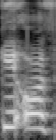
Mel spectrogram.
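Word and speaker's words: chaos: मतलब अवस्था क्या बोलेंगे सॉरी कॉस नहीं बोलेंगे ओस बोलेंगे इसका मतलब होता है अवस्था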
